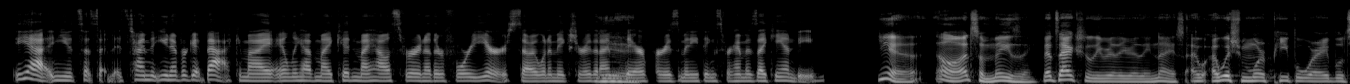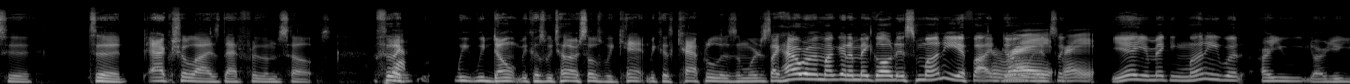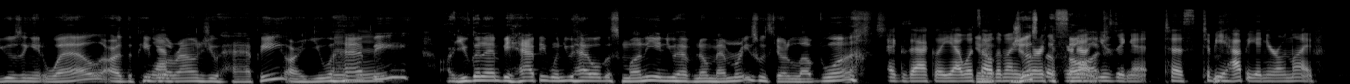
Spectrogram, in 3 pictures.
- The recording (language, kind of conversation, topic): English, unstructured, How can I balance work and personal life?
- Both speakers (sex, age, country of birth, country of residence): female, 40-44, United States, United States; male, 20-24, United States, United States
- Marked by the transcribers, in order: tapping; put-on voice: "How am I gonna make all this money if I don't?"; laughing while speaking: "ones?"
